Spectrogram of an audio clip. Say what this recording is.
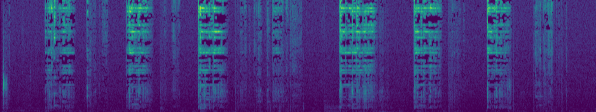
Falling metal object
falling, jingling, belling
